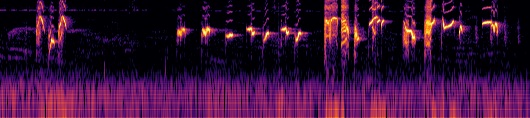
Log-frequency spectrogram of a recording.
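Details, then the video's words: Captive greater green leafbird with a varied full song: a few steep sweeping notes, then a steady run of short warbled whistles, building into rapid harsh chirps and sharp rising and falling sweeps. "cucak ijo mana saja akan ikutan bunyi dan gacor dengar c ijo ini bongkar full isian"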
